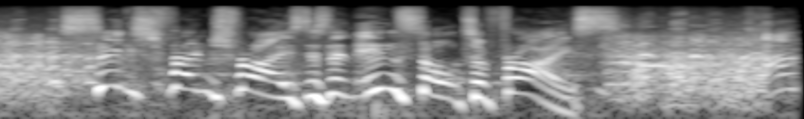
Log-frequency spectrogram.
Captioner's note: laughing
